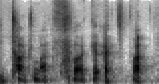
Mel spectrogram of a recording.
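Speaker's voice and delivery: high-pitched mock scream. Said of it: "and I'm just screaming".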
